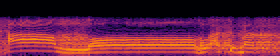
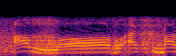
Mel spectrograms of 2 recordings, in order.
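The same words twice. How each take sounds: First: The first vowel in Allahu is drawn out long. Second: The first vowel in Allahu is short. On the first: The speaker calls it wrong. "Bukan Allahu akbar. Ada orang sebut macam tu. Tak betul" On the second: The speaker calls it right. "Alif tu pendek"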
